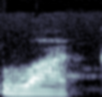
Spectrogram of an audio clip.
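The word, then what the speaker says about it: walk: तो क्या हो जाएगा, TAK टॉक, WAK वाक।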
